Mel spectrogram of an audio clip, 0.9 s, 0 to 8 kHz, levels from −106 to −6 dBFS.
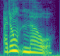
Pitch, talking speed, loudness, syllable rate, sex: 220 Hz, 200 wpm, -14 LUFS, 4.1 syllables/s, female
